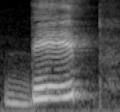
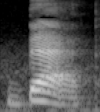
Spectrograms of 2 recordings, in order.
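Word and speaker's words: Depp: e Johnny dep dep Porque si decís Johnny Deep como muy bien dice Víctor pues decí Johnny profundo sería profundo os pongo también Cómo se escribe profundo sería d de Dinamarca doble e de España y p de Pamplona Deep profundo pero en este caso es Johnny dep e eh eh Y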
